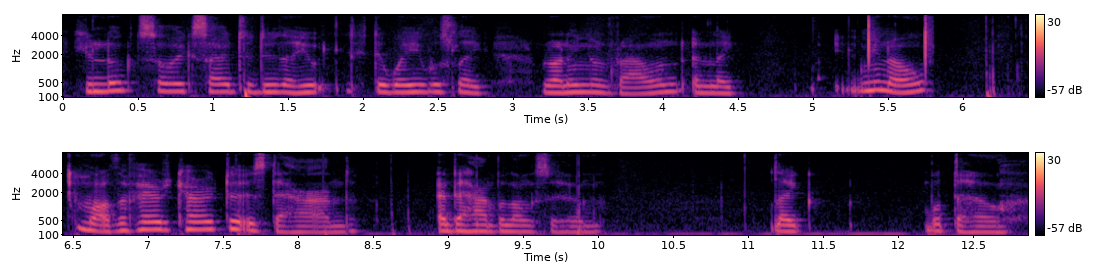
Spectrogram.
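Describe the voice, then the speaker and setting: A woman who is sick and keeps her voice quiet, rambling and gushing about favorite characters in a casual vlog, often dropping into a half-whisper. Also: mid-range voice, steady tone, moderate pace, long pauses, a little hiss or hum. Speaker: vlogger. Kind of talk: casual fandom chat.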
